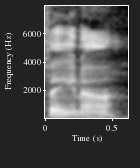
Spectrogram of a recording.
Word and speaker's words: Aina: winner aena I think aena there's no F in there I was watching it today and they were pronouncing Aina that makes more sense and Adrian yeah um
